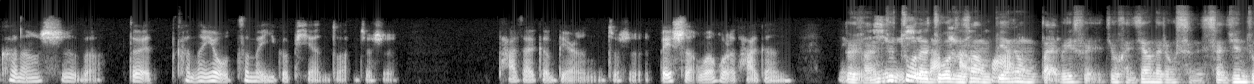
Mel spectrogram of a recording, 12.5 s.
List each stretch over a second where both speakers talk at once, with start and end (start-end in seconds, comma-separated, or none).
8.4-10.6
